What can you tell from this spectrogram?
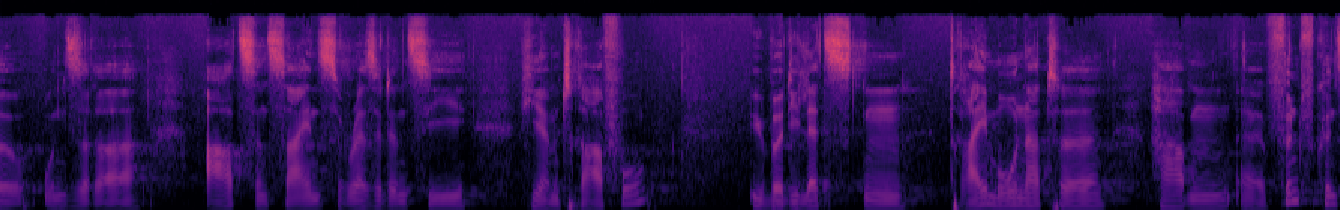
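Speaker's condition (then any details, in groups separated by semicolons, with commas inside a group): No condition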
